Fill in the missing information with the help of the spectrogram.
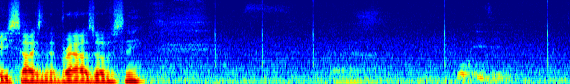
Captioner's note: voiceover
